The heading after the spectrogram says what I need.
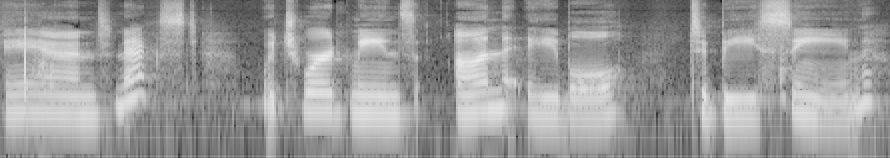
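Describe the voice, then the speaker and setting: A woman's voice: fairly high pitch, extremely slow, noisy background. A woman teacher working through a grammar lesson at home, explaining each answer patiently.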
